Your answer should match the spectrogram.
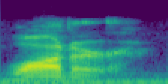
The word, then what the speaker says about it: water: t but you'll hear most people there say water okay pronouncing this t like a flap tea okay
